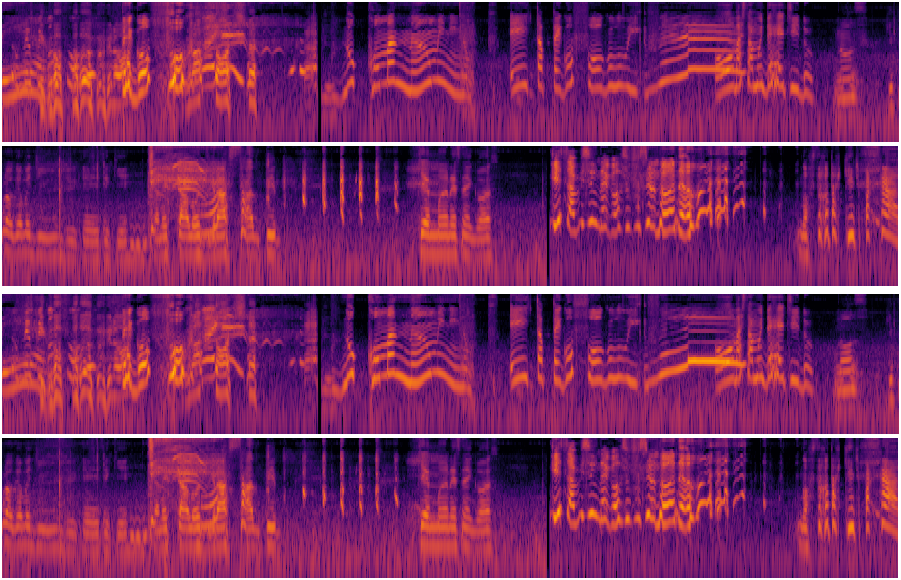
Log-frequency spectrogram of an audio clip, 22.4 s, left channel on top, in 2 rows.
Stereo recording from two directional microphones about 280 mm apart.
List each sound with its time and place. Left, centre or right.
0.0 s speech: centre
1.5 s speech: centre
2.6 s speech: left
3.2 s a sound: centre
4.3 s a woman's voice: centre
8.4 s speech: centre
11.1 s a woman's voice: centre
14.6 s a sound: centre
18.0 s a woman's voice: centre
